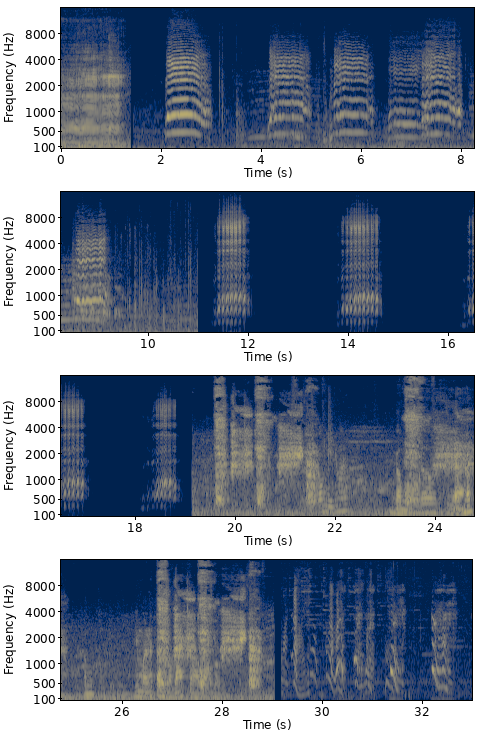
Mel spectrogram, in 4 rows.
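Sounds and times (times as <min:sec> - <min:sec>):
high-pitched bleating: 0:02.1 - 0:03.0, 0:03.8 - 0:09.3, 0:11.3 - 0:12.1, 0:13.8 - 0:14.8, 0:16.3 - 0:17.1, 0:18.1 - 0:18.9.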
